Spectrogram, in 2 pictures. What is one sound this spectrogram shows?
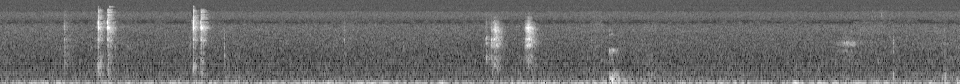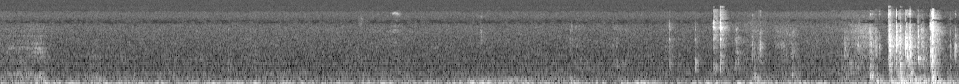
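Keys on a keyboard click now and then.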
